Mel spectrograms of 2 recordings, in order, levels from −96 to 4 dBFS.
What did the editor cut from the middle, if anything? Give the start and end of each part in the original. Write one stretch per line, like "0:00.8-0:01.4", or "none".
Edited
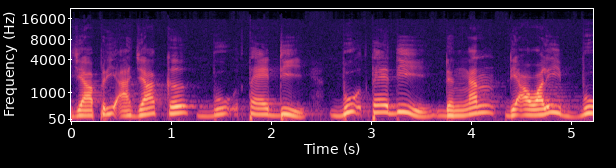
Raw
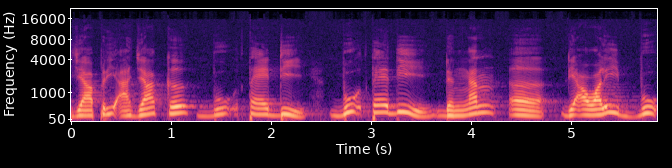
0:04.3-0:04.8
